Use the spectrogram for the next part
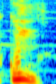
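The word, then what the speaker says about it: !Kung: Se escribe Kung. – Claro, Kung, con una interrogación.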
